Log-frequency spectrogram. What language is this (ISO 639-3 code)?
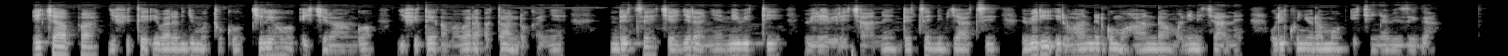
kin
